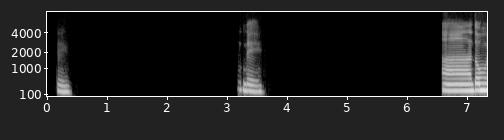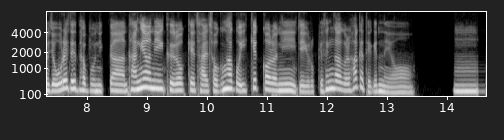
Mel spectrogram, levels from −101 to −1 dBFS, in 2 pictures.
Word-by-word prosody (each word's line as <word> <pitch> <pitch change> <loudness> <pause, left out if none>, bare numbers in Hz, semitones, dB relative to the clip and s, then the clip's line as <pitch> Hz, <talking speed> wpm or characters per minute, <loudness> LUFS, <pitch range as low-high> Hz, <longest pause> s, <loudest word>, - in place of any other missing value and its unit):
네. 155 -4 -9 2.8
네. 175 -6 -8 3.0
아 185 -1 +1
너무 195 0 +4
이제 185 - 0
오래되다 205 +1 +2
보니까 180 0 -3
당연히 240 +2 +5
그렇게 195 0 -1
잘 170 -2 -4
적응하고 195 +4 +2
있겠거니 190 -2 0
이제 160 0 -4
요렇게 155 +2 -8
생각을 220 -4 +1
하게 275 +5 -3
되겠네요. 145 - -5 0.7
음. 170 0 0
185 Hz, 180 characters per minute, -20 LUFS, 170-210 Hz, 3.0 s, 당연히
